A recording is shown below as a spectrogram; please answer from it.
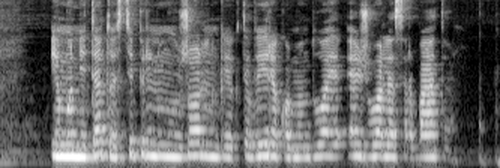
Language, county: Lithuanian, Panevėžys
